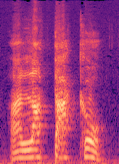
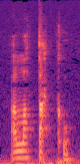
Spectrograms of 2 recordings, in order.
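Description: First: Louder rallying shout; battle cry. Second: Said in the usual way. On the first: Acted. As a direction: send the troops charging. Urging wolves to attack.

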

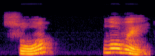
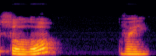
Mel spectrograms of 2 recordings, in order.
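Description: First: "со-ловей" with a clear break after "со", very slow; syllable split. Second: "соловей" very slow, with the break after "солов"; syllable split. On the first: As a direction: pause after "со", then "ловей" slowly. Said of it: "Перший спосіб —". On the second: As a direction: stretch "соловей" with its split late in the word. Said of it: "другий спосіб —". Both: Shown as a demonstration.

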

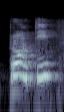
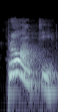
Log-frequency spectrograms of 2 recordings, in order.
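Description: First: Pronti asked with a high rising tune; rising question. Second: Pronti said with a flat falling end; firm answer. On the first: Cipì to the flock, a high questioning Pronti. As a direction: check they are set, ending up on Pronti. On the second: The sparrows answering Cipì, a firm falling Pronti. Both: Acted.

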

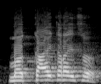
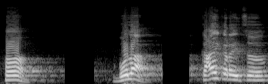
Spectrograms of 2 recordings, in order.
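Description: First: Said in the usual way. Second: Impassioned. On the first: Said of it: "मुरा म्हणाला". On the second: A narrator's reading. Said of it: "फकीरा आवेगानं म्हणाला".

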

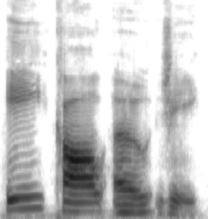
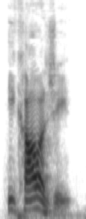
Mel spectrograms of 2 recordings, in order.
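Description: First: Very slow, each syllable split apart. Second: Said in the usual way. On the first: Shown as a demonstration. Teacher counting syllables for the class, slow and separated. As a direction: chop the word into its beats. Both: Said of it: "Let's count the syllables".

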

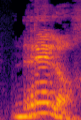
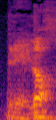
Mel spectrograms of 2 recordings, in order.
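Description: First: "Reloj" with RE high, long and loud; stress on first syllable. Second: "Reloj" with low RE and strong LOJ; stress on last syllable. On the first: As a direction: punch RE in "Reloj", drop LOJ. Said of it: "no la primera". ("Reloj" con RE fuerte) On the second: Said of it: "Fuerte la última". ("Reloj" con LOJ fuerte) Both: Shown as a demonstration.

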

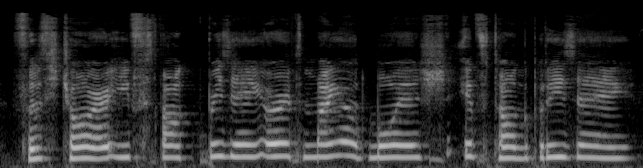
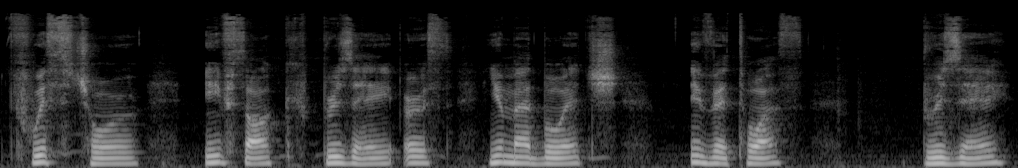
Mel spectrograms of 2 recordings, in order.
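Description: First: Put-on very high tiny gnome child voice; gnome child repeating. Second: Said in the usual way. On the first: A narrator's reading. Gnome child repeating Ella's words back to her, very high. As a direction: squeak the words back like a happy little gnome. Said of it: "he repeated". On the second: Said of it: "I spoke them".

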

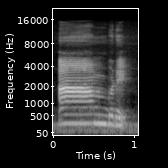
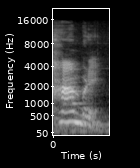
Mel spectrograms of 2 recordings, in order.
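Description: First: Hambre starting on a drawn-out a, "ambre"; silent H. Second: Hambre with an audible kh-like h, "jambre"; sounded H, wrong. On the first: Teacher gives the correct word, hambre with mute H. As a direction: leave the h off hambre. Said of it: "es la letra muda". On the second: Teacher shows what we don't say, hambre with H. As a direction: breathe a rough h into the start of hambre. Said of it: "no decimos hambre". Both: Shown as a demonstration.

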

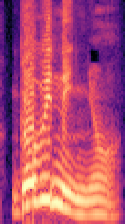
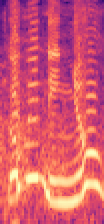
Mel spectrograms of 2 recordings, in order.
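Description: First: "Gawin ninyo" lower with a firm falling end; "Gawin ninyo" low and final; firm, settled. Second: "Gawin ninyo" flung out much higher with a rising end; "Gawin ninyo" as a high rising challenge; demanding call. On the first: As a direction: drop down and state "Gawin ninyo" flatly. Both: Real, not acted. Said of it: "Gawin ninyo. (repeated)".

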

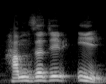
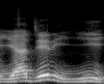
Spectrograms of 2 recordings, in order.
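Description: First: Said in the usual way. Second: Final ই pressed as yee, with a y glide; with pressure. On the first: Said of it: "হামজা আর ইয়ার পার্থক্য". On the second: Shown as a demonstration. Teacher contrasting ইয়া with হামজা for pupils, with pressure. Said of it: "একটু চাপ দিয়ে".

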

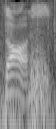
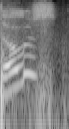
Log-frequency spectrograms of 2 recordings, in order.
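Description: First: "dos" with an open aw vowel and an s ending; spelling pronunciation. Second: "those" with a long O and a z ending; usual "those" pronunciation. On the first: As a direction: say "dos" to rhyme with "floss". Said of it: "Do you not know how to spell those?". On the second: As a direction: say "those" to rhyme with "nose". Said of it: "It says dos". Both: Shown as a demonstration.

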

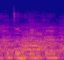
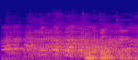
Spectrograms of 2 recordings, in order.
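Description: First: Said in the usual way. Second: It's a thinker said high and slow, stretched out; high drawn-out musing. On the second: Shown as a demonstration. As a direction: savor It's a thinker as a mock revelation.

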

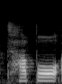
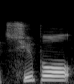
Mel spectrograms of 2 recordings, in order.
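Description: First: "tuple" said as TUP-ul, higher and louder; short-u pronunciation. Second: "tuple" said as TOO-pul; long-u pronunciation. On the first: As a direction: say "tuple" to rhyme with "supple". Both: Shown as a demonstration. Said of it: "not actually sure what the right pronunciation".

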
